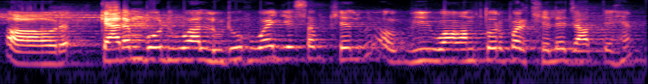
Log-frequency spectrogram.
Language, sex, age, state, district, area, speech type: Hindi, male, 18-30, Bihar, Begusarai, rural, spontaneous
